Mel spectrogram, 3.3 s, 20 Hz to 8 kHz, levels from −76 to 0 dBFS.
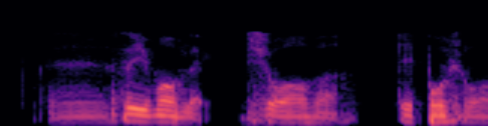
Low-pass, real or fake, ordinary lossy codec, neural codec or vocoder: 7.2 kHz; fake; AAC, 16 kbps; codec, 24 kHz, 3.1 kbps, DualCodec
